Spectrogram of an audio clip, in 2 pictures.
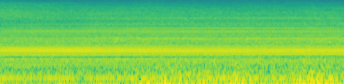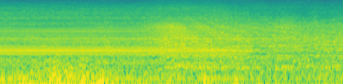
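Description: A small motor hums steadily nearby.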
